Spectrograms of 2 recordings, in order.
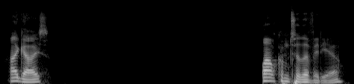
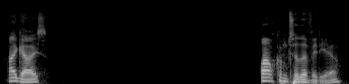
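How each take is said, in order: First: It is said with long silent pauses. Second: It is said with long silent pauses.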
